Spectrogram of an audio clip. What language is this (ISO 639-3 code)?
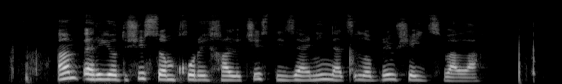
kat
